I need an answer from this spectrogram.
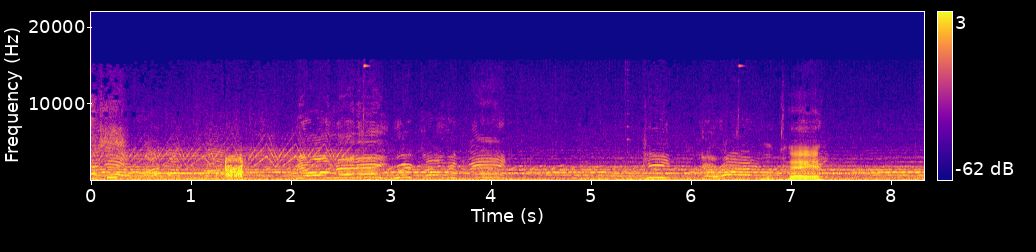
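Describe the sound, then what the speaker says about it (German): Wailing ambulance and emergency sirens sweep and overlap in GTA V traffic, loud and continuous across the scene, with brief voice talk mixed in. "kommt ja auch noch die Feuerwehr und der Krankenwagen"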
